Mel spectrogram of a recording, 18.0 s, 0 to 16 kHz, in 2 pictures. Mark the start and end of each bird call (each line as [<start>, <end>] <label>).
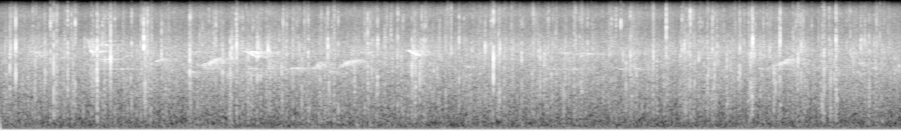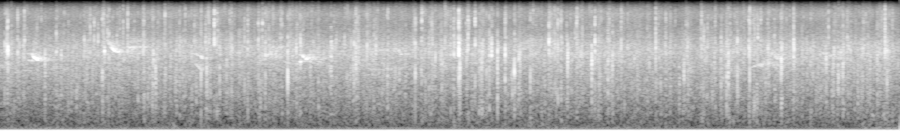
[0.92, 1.42] Iiwi (Drepanis coccinea)
[1.82, 3.72] Red-billed Leiothrix (Leiothrix lutea)
[7.52, 7.92] Iiwi (Drepanis coccinea)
